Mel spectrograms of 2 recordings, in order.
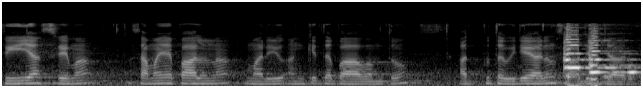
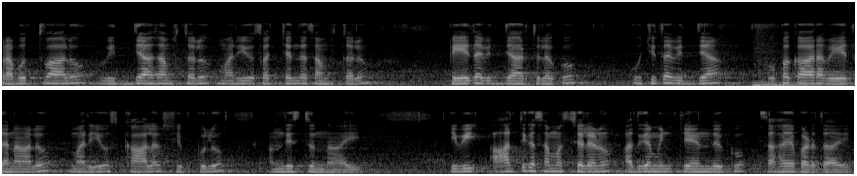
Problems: background sounds at intervals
